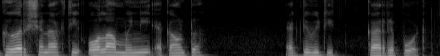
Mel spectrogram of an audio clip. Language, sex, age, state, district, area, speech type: Kashmiri, male, 30-45, Jammu and Kashmir, Baramulla, rural, read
